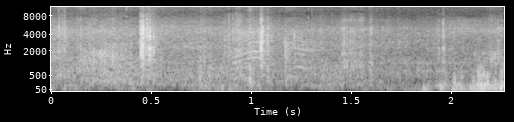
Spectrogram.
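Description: Skateboard wheels rolling over rough asphalt with a steady rumble. Sharp clicks come about half a second and a second in.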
